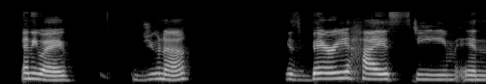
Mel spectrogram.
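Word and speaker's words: Djuna: D J U N A.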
